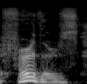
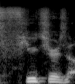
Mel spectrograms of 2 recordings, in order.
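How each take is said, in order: First: "furthers", as if a French word; misread French-like word. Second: Said in the usual way. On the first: Shown as a demonstration. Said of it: "some sort of French word". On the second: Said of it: "I knew that was futures".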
